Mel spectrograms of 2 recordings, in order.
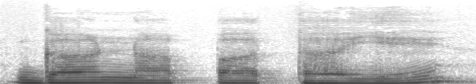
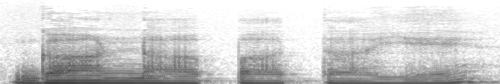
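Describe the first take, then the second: Both takes have the same delivery.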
